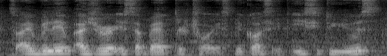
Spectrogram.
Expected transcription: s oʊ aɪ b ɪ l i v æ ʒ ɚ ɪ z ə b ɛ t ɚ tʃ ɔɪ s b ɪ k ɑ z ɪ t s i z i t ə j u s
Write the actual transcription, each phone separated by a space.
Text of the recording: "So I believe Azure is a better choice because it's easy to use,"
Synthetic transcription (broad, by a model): s oʊ aɪ b ɪ l i v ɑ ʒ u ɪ s ə b ɛ t ɚ tʃ ɔɪ s b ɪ k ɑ s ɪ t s i s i t ə j u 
